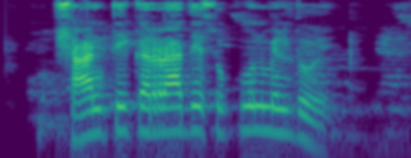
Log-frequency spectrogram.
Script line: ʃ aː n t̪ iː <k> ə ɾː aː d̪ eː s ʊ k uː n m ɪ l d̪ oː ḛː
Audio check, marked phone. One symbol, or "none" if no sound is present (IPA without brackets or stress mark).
k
